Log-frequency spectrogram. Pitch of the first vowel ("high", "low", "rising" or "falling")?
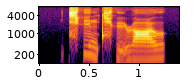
falling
